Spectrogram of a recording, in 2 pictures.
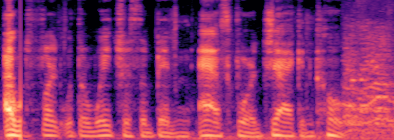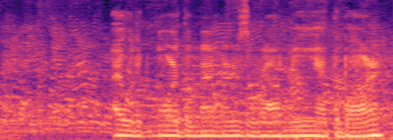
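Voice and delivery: plain reading voice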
